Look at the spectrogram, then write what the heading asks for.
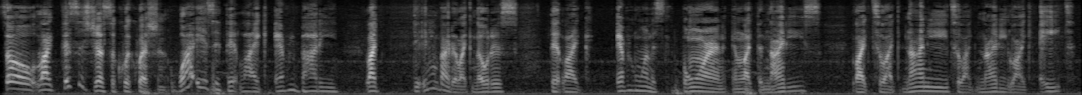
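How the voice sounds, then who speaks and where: A man of thirty on a casual, incredulous rant, halting and peppering it with "like". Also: mid-range voice, lively intonation, a bit bright, a little hiss or hum.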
